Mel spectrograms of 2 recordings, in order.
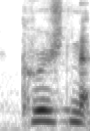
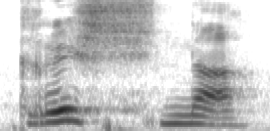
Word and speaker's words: Krishna: means a limited beauty Krishna or Krishna yeah we don't really pronounce the a actually the way it's written Kri a session you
